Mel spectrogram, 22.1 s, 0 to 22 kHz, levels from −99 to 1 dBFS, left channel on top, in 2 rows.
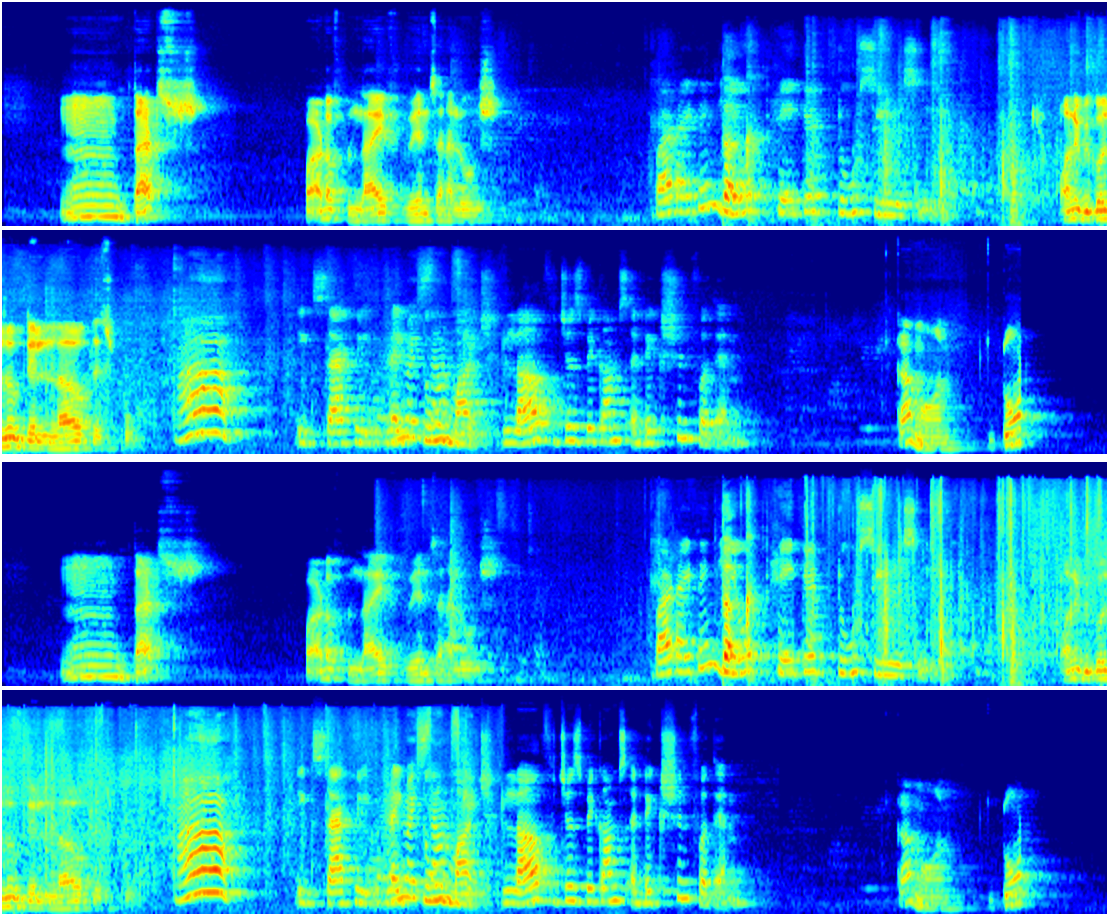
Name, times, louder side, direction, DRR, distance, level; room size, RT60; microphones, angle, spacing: voice 1, 0.6-2.0 3.0-5.0 10.3-12.4 20.0-20.6 21.1-21.2, left 8 dB, 90° left, 0.3 m, -29 dB
sound 1, 3.7-3.8 4.4-4.7 6.5-6.6 6.9-7.0 7.2-16.1, right 5 dB, 75° right, 0.6 m, -31 dB
voice 2, 6.5-9.5 14.0-18.5, right 2 dB, 40° right, 0.7 m, -33 dB
9.7 x 8.5 x 2.9 m
head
